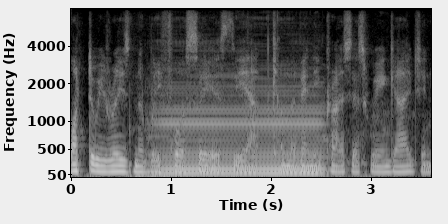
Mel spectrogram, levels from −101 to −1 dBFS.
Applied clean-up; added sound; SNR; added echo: none; Bowed string instrument; 0 dB; none.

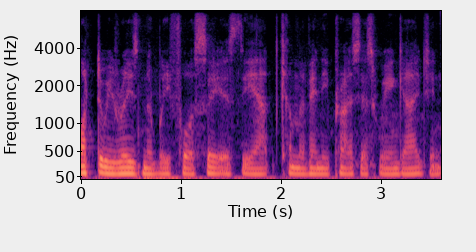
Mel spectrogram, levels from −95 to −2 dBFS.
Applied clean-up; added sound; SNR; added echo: none; none; none; none.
